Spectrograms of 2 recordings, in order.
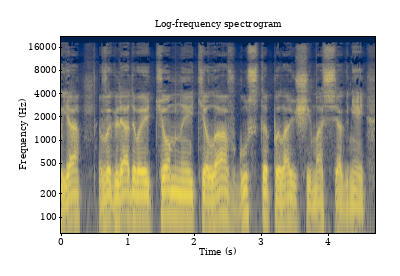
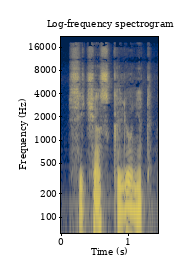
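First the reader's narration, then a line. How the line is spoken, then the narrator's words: Whisper. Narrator (Russian): шептал я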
